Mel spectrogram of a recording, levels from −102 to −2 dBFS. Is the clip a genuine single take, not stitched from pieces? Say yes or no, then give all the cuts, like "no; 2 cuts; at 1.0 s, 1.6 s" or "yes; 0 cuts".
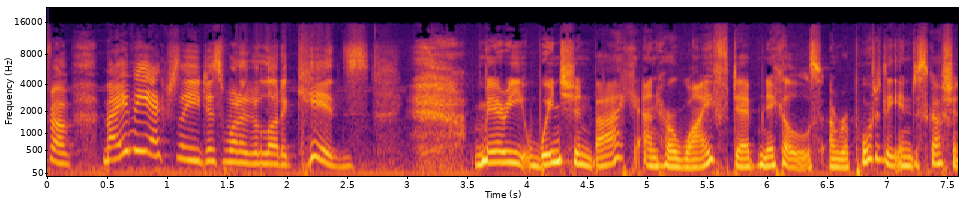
no; 1 cut; at 3.0 s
